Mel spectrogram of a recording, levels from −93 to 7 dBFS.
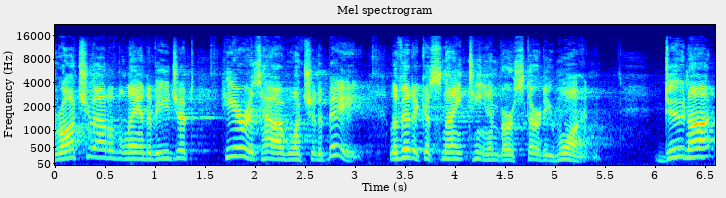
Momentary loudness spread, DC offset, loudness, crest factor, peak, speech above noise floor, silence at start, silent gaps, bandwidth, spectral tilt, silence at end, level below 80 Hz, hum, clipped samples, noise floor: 8 LU; under 0.1%; -26 LUFS; 20 dB; -10 dBFS; 26 dB; 0 s; none; 16 kHz; -0.5 dB/octave; 0 s; -80 dBFS; none; under 0.1%; -54 dBFS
